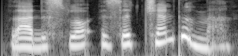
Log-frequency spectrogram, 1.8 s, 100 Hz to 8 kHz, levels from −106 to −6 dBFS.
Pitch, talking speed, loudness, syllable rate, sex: 240 Hz, 135 wpm, -17 LUFS, 5.7 syllables/s, female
